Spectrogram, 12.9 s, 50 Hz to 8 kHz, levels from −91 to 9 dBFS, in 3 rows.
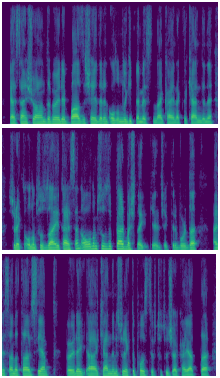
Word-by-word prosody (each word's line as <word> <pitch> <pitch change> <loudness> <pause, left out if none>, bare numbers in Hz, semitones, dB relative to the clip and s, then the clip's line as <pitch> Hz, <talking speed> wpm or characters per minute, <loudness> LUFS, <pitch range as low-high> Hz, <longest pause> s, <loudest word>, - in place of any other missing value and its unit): Ya, 105 0 +2
sen 120 +2 0
şu 130 +2 0
anda, 125 0 0
böyle, 125 0 +1
bazı 115 0 +4
şeylerin 120 -1 -1
olumlu 115 +1 0
gitmemesinden 105 -5 -2
kaynaklı 100 +1 -3
kendini 105 +3 -1 0.2
sürekli 115 -3 -1
olumsuzluğa 110 +3 +2
itersen 130 +6 +2
o - - -5
olumsuzluklar 160 0 +2
başına 125 -6 0
gelecektir. 90 +6 -7
Burada, 115 +2 +1 0.3
hani, 120 -1 +1
sana 120 +1 +1
tavsiyem, 125 +2 +1 0.4
böyle, 115 +1 +1
aaa, 110 -1 +4
kendini 120 +3 0
sürekli 125 -1 -2
pozitif 125 -5 -3
tutacak 95 0 -5
hayatta, 95 +1 0
115 Hz, 135 wpm, -23 LUFS, 105-125 Hz, 0.4 s, bazı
